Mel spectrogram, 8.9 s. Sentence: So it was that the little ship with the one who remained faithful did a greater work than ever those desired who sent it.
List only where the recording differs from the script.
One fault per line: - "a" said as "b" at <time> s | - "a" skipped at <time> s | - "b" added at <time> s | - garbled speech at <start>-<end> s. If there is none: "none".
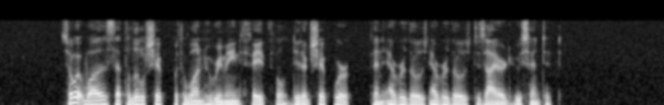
- "greater" said as "ship" at 4.1 s
- "ever those" added at 5.7 s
